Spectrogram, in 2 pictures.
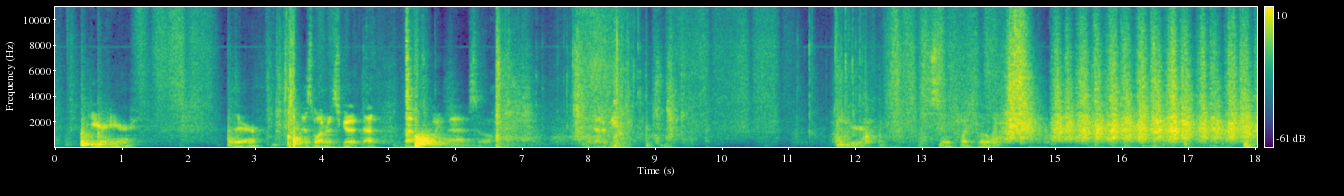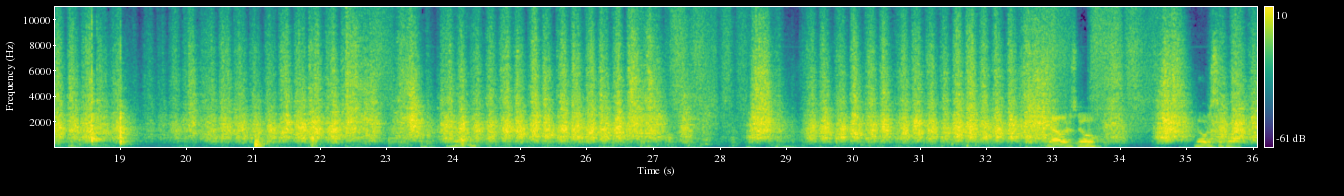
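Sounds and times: hand-sanding sheet steel: 0:01.2 - 0:02.5, 0:07.9 - 0:11.1, 0:11.8 - 0:36.0.

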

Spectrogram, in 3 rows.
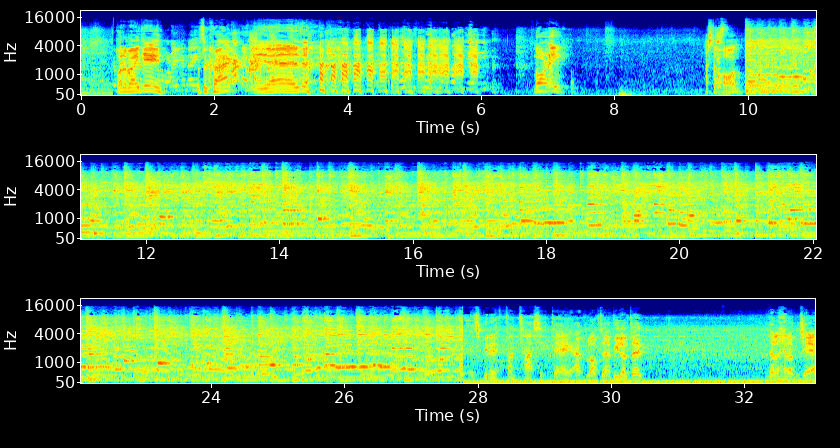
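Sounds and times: folk string instruments playing: 0:10.0 - 0:27.9.

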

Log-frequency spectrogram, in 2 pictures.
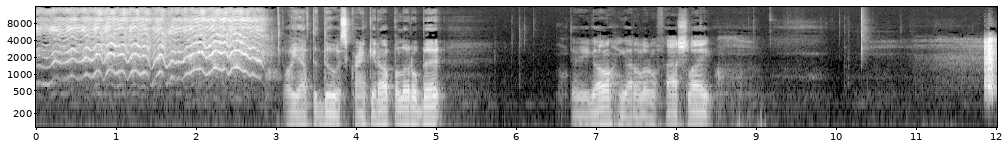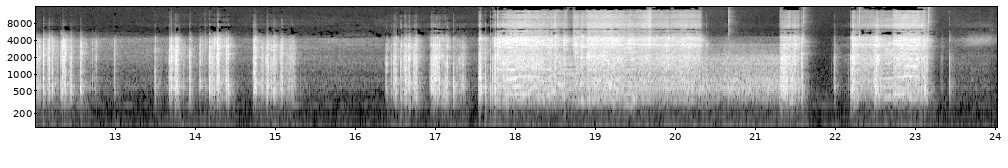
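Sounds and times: radio static: 0:11.8 - 0:15.4, 0:16.4 - 0:23.3.

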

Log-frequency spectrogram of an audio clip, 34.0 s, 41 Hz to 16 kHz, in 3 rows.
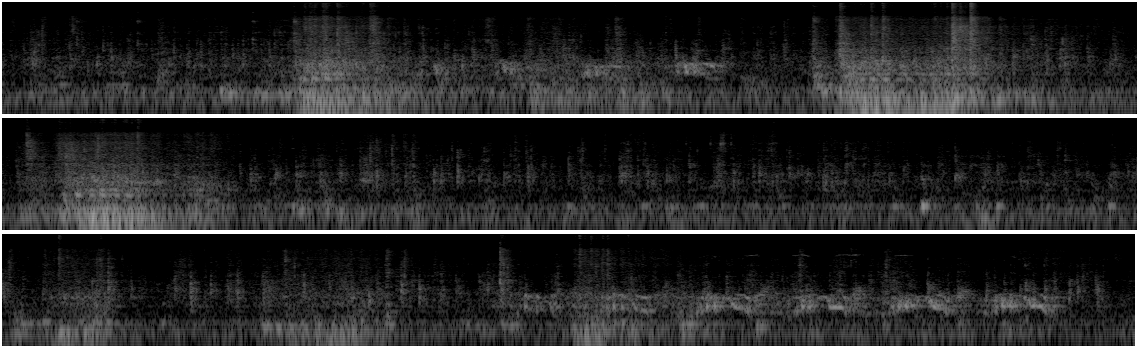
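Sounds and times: birds pecking grain: 0:00.0 - 0:34.0
pigeons cooing: 0:02.8 - 0:07.7, 0:27.6 - 0:33.8.

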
